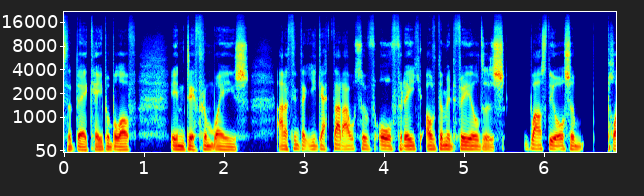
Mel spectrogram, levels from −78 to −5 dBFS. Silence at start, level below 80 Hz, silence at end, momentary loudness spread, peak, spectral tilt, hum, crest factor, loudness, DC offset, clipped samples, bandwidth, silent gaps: 0 s; -38 dBFS; 0 s; 7 LU; 0 dBFS; -5 dB/octave; none; 16 dB; -16 LUFS; under 0.1%; under 0.1%; 20 kHz; none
